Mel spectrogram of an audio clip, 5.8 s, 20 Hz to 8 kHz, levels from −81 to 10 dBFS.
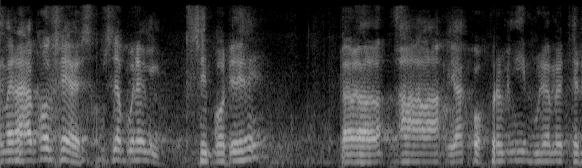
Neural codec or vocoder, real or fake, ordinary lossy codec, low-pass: codec, 24 kHz, 1.5 kbps, HILCodec; fake; AAC, 32 kbps; 7.2 kHz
